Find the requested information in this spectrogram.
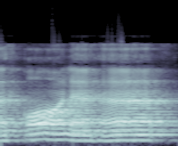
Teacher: اثقالها مثلا نرمی سے ادا ہوگا، قاف پر الف مدہ ہے اور ہا بھی الف مدہ ہے۔ اثقالها، قاف اور ہا دونوں برابر دو دو حرکات لمبے کرنے، الف مدہ مد اصلی۔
